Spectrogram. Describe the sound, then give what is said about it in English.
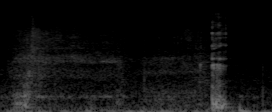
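A single short, throaty burp pops out near the end, soft, after a stretch of quiet breathy background noise with no talking. “Sorry, I burped.”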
